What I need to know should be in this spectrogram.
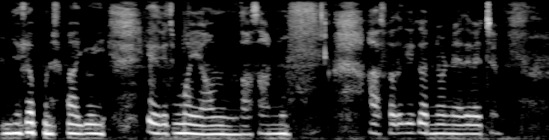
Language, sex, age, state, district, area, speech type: Dogri, female, 60+, Jammu and Kashmir, Reasi, rural, spontaneous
